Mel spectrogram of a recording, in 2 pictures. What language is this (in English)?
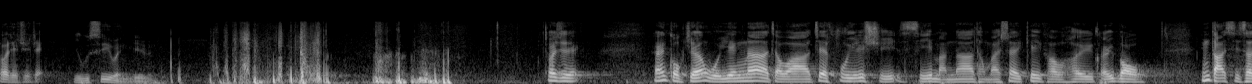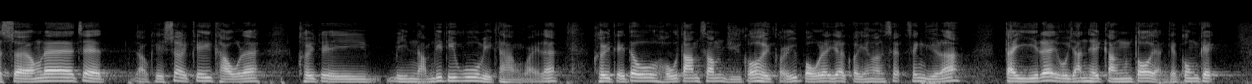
Cantonese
